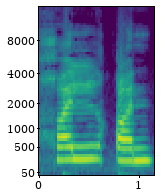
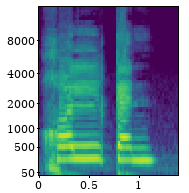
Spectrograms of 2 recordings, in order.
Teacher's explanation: مثال کے طور پہ آپ نے جو آپ کا تیسرا لفظ ہے اس کو اگر آپ دیکھیں تو وہاں پہ ہے خلقن، تو یہاں پہ اگر آپ دیکھیں تو یہ خا ہیوی ہے، لام لائٹ ہے، اور قاف پھر ہیوی ہے. تو خا اور قاف کے اوپر آپ لوگ ایچ لکھ سکتے ہیں، کیونکہ اس کو اکثر اسٹوڈنٹس پڑھتے ہیں خلقن، تو وہ اس کو جو ہے نا لائٹ پڑ جاتے ہیں کیونکہ وہاں پہ جو ہے ان کو بھول جاتا ہے.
